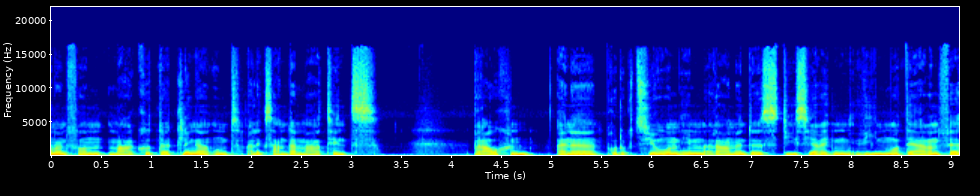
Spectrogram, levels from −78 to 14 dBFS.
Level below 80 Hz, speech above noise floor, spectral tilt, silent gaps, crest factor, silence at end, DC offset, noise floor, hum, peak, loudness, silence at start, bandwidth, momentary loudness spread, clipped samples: -36 dBFS; 25 dB; -6 dB/octave; none; 18 dB; 0 s; under 0.1%; -47 dBFS; none; -4 dBFS; -23 LUFS; 0 s; 16.5 kHz; 6 LU; under 0.1%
